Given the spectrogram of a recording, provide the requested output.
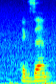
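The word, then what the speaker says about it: exam: तरह से निकलती है और एक दूसरी साउंड निकलती है जेरोक्स एजम एग्जांपल ज की ठीक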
